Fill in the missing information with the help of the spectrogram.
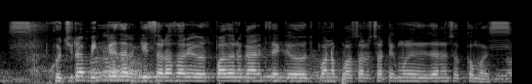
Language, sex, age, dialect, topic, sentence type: Bengali, male, 18-24, Jharkhandi, agriculture, question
